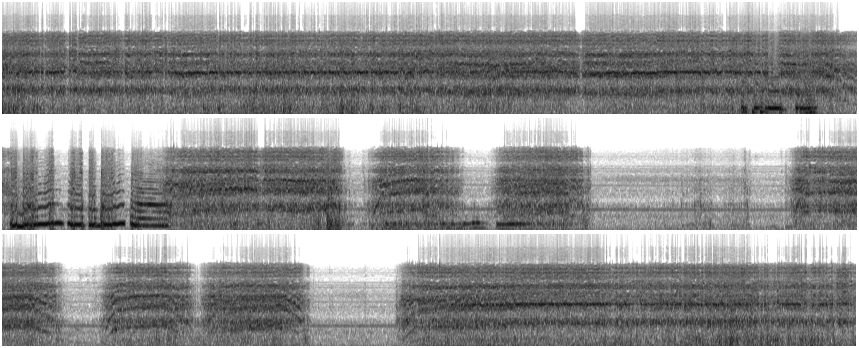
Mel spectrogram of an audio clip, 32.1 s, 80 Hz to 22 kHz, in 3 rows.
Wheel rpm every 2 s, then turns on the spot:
230, 230, 230, 220, 220, 70, 80, 160, 90, 30, 110, 90, 90, 130, 230, 230.
18-20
